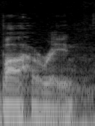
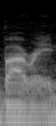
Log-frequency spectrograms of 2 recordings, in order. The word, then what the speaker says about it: Bahrain: flag it's actually pronounced baharin I'm sorry if I keep saying bahin you got to kind of stress the H in it um bahrain's flag is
